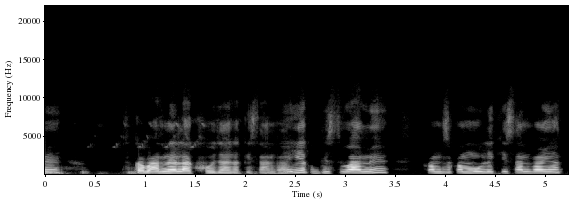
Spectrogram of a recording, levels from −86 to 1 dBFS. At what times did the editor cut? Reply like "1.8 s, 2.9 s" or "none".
2.4 s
